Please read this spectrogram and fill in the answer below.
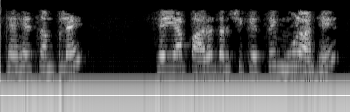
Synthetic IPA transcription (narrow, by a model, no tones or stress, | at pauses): ʈ̪ʰeɦesəmple | hejapaɾəd̪əɾɕiket͡semuːɭaɦe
